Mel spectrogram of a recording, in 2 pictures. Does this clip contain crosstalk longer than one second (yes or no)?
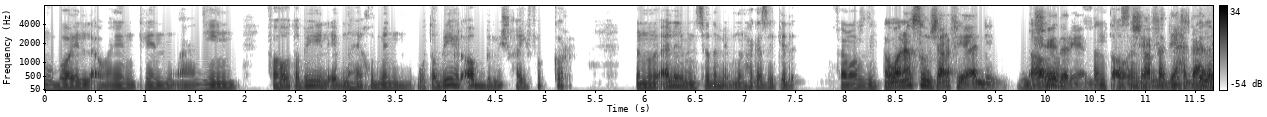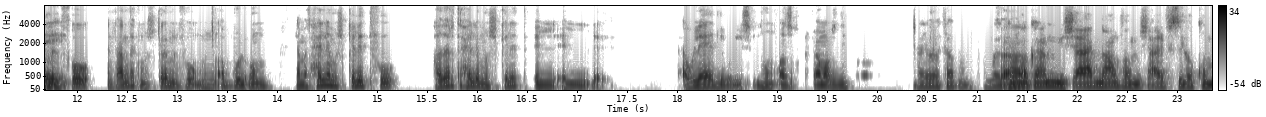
yes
